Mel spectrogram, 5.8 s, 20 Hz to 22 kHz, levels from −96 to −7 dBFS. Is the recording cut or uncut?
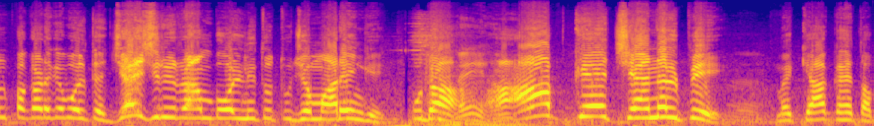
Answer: cut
